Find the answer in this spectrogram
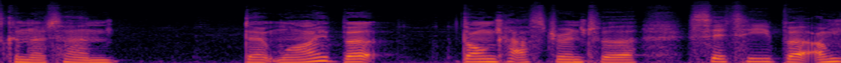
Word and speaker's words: Doncaster: nature reserve in doncaster i know it's pronounced doncaster even if you say the word last or past and said the last and past it's commonly known as doncaster rather than doncaster um this is rather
